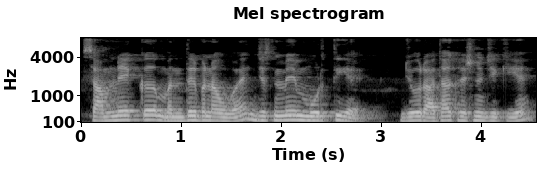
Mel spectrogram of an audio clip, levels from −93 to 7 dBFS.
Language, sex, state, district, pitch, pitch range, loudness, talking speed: Hindi, male, Chhattisgarh, Bilaspur, 140 Hz, 130-155 Hz, -22 LUFS, 200 wpm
